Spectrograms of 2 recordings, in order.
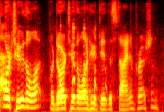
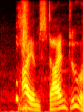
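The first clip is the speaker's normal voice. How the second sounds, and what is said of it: Imitates a character's voice. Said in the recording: “my Stein impression”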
